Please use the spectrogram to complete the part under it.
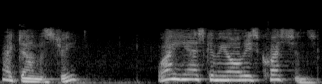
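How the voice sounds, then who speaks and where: A man's voice: high-pitched, big pitch swings, normal speed, gravelly, slightly rough, full character voice. Casting: young male drifter suspect, sullen and evasive, lightish voice, old muffled radio sound. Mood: wary, defensive. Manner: sullen, guarded, short answers. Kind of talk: 1950s radio police drama acting. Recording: dull, noisy vintage radio recording.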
